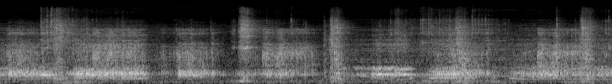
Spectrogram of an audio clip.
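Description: Battery-operated toy dinosaurs' gear motors whirring in short spurts that start and stop, with sharp plastic clicks among them.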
